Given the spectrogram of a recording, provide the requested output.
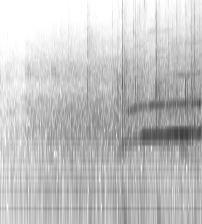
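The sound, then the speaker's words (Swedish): The audience at an iPhone presentation erupts in cheering and applause, building from a low murmur to a loud, sustained roar with whoops and sharp claps scattered through it. “Kan vi få ljudet av publiken från iPhone-presentationen?”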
